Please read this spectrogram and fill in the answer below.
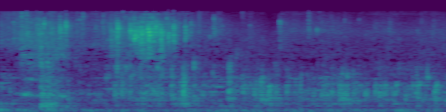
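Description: Nimki pastries deep-frying in hot oil in a metal kadhai: a steady sizzle with small crackles, louder for a moment about a second in.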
